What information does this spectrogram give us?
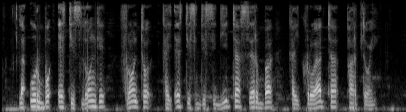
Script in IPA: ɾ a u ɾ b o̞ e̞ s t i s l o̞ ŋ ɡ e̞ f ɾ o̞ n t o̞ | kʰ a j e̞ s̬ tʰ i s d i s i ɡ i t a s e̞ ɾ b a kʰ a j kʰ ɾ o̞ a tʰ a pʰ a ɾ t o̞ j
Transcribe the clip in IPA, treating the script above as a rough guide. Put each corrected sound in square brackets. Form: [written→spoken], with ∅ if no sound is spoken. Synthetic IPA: [ɾ→l] a u ɾ b o̞ e̞ s t i s l o̞ ŋ ɡ e̞ f ɾ o̞ n t o̞ | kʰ a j e̞ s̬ [tʰ→t] i s d i s i ɡ i t a s e̞ ɾ b a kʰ a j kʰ ɾ o̞ a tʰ a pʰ a ɾ t o̞ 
